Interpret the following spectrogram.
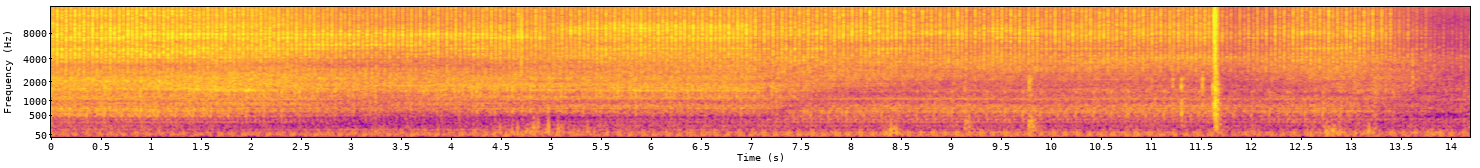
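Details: Opel Corsa D 1.4 100 PS, warmed up by about 10 km of driving, at idle: fast, light injector ticking over a smooth engine note. This is ordinary injector tick, nothing wrong.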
